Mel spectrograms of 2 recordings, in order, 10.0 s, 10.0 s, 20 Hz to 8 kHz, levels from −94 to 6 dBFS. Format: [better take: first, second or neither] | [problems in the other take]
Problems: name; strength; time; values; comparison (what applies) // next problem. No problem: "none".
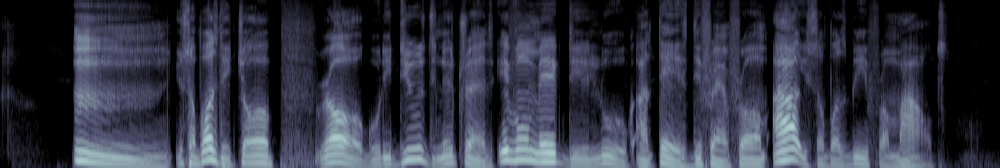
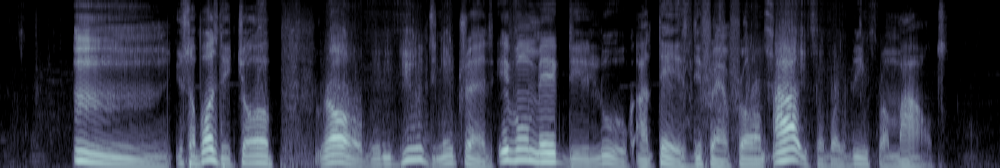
first | noise reduction (neural separator model SepFormer DNS4)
